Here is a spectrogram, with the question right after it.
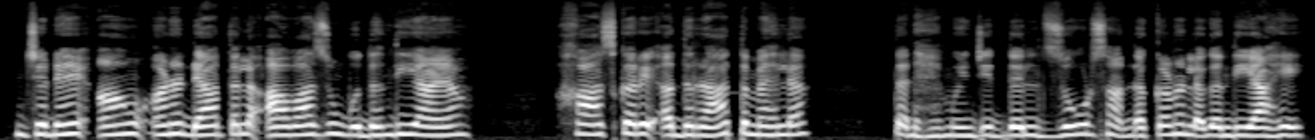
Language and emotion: Sindhi, fearful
